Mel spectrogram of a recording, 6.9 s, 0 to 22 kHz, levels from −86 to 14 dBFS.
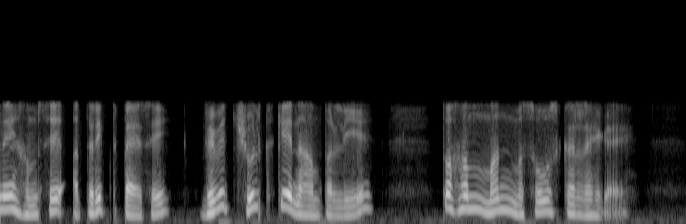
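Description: Bluetooth CVSD headset codec, throughout: the one-bit 64 kbps coding cuts everything above 4 kHz, making the speech narrowband with scratchy s sounds and a granular hiss beneath.

Bluetooth headset packet repeated, 0.41 to 0.43 s: about 11.2 ms of audio was replaced by re-decoded copies, which fits three lost packets and gives a brief buzz near 267 Hz.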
